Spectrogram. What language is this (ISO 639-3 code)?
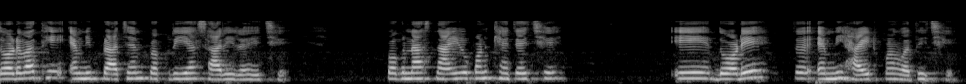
guj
